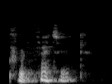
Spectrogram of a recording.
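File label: "prophetic", British English; pronunciations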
